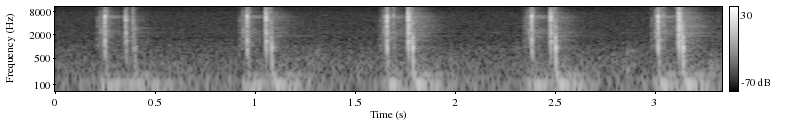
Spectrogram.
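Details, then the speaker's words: Alchemy Custom 1911 9mm, no slide-to-frame movement; crisp paired metallic clicks about every 0.7 s as the slide is cycled, the barrel audibly unlocking out of battery each time, a tight, well-fitted, accurate action. "you can hear it clicking out of battery that's a good thing folks uh that means you've got a pretty accurate gun"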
